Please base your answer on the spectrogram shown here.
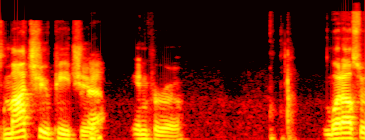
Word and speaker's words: Machu Picchu: Mexican pyramids um what's I forget inor watt maku Pichu am I pronouncing all this stuff right there's there remnants of it's angor It's angor watt it's Machu Picchu in Peru what else were the other ones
